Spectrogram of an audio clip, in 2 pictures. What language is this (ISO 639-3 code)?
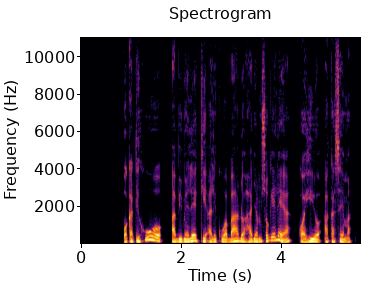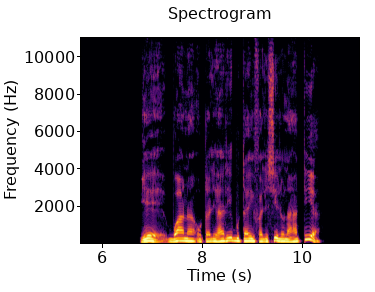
swa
